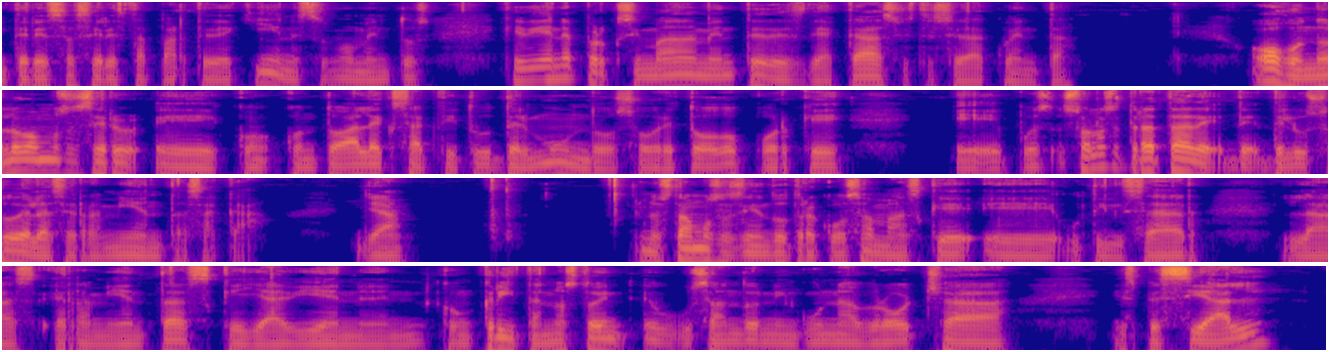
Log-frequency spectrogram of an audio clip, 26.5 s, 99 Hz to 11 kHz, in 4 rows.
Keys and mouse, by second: 5.1-8.1 drag, 8.3-12.8 drag, 12.9-14.4 drag, 14.5-16.1 drag, 16.1 middle click, 16.7 KP_Subtract, 17.0 click, 18.1 click, 18.7 click, 19.3 click, 20.4-24.0 drag, 24.5-26.5 drag.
